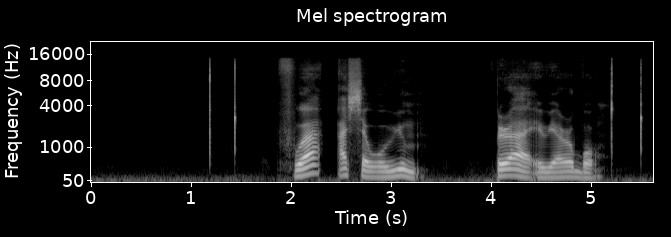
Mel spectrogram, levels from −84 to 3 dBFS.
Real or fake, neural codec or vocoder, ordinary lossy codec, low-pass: fake; autoencoder, 48 kHz, 128 numbers a frame, DAC-VAE, trained on Japanese speech; none; 14.4 kHz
